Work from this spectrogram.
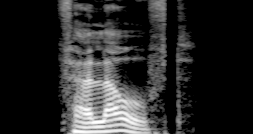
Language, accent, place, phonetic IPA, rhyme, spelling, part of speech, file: German, Germany, Berlin, [fɛɐ̯ˈlaʊ̯ft], -aʊ̯ft, verlauft, verb, De-verlauft.ogg
- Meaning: inflection of verlaufen: 1. second-person plural present 2. plural imperative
